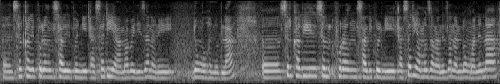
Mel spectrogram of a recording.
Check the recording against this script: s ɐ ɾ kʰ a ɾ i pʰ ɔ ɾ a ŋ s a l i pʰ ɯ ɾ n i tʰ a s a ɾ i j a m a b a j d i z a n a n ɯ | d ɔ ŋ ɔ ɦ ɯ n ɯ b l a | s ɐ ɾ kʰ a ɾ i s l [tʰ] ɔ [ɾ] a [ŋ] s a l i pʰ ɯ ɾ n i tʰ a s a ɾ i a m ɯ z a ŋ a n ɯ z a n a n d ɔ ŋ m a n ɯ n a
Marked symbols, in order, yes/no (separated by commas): no, yes, yes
